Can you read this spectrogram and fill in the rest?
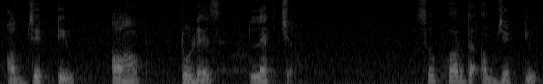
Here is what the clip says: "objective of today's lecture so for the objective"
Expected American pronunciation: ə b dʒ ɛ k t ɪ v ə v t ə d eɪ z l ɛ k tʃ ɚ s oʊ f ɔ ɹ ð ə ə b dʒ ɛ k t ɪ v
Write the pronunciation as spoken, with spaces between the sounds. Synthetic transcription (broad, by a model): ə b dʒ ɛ k t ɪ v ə p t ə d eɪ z l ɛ k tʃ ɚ s oʊ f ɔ ɹ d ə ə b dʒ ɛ k t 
